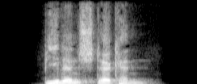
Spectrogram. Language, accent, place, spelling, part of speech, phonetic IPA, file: German, Germany, Berlin, Bienenstöcken, noun, [ˈbiːnənʃtœkn̩], De-Bienenstöcken.ogg
- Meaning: dative plural of Bienenstock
